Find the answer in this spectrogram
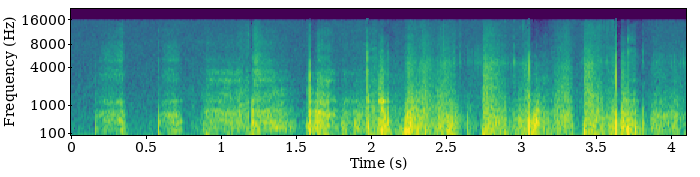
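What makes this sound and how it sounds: Fingernails tap and scratch the rims of small metal XY stereo microphone capsules with hollow metal housings. It makes close, dull, low-heavy thumps and scratchy rubs in quick uneven bursts, each dying away at once with no ring.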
